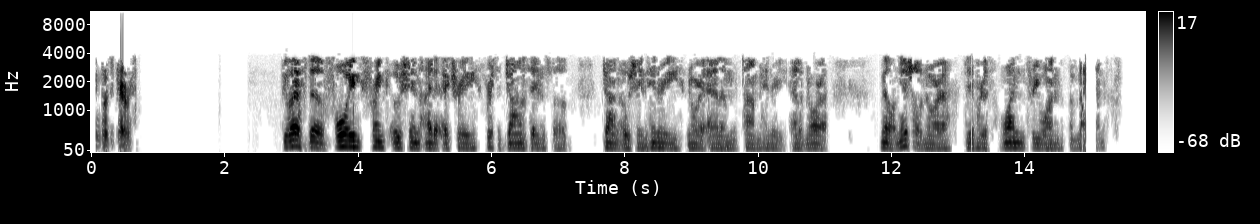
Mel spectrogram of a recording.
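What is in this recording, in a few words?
Troop 2A Dispatch, scanner audio recording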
